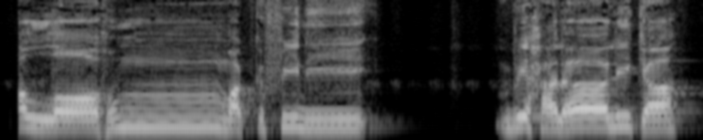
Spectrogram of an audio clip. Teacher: ধ্যান দিয়ে শুনেন এবং শিখেন আল্লাহুম্ম এখানে মিম যে মুসাদ্দাদ আছে এখানে মিম মুশাদ্দাদের এক আলিফ পরিমাণ গুন্না হবে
